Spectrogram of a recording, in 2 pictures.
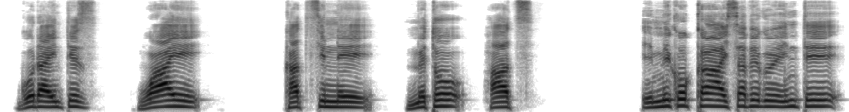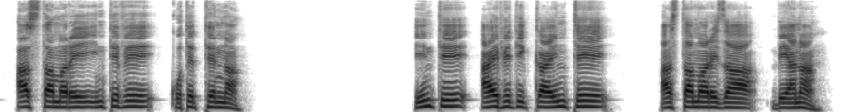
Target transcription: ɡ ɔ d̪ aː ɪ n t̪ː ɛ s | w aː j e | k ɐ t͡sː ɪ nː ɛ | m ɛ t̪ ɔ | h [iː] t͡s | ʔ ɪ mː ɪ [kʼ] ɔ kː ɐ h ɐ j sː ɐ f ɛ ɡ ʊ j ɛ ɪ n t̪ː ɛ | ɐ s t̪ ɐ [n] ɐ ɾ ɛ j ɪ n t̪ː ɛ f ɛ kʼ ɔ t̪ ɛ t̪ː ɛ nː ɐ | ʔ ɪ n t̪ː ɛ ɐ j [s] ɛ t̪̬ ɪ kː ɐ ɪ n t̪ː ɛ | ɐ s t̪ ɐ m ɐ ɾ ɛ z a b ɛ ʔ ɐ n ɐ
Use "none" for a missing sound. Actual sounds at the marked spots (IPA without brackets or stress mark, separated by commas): aː, k, m, f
